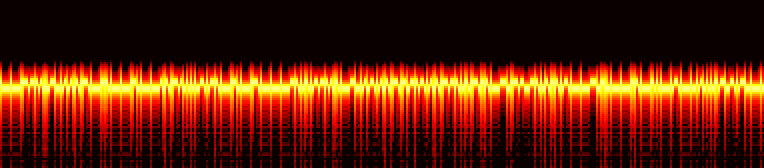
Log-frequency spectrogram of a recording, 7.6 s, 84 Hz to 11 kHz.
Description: RTTY (75 baud, 170 Hz shift), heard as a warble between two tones, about 930 Hz centre. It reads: … POWIEDZIEC, ZE JA ROWNIEZ NIE JESTEM …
